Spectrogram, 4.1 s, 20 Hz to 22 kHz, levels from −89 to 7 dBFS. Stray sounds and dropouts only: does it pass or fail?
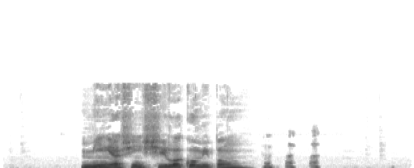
fail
